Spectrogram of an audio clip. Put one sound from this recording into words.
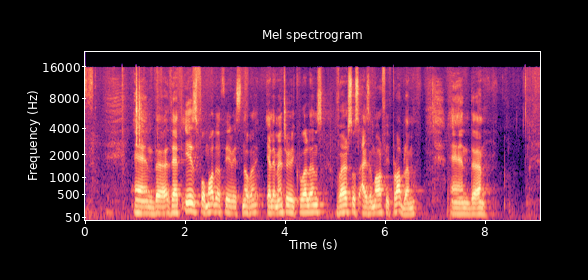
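A man speaks calmly, heard through a microphone in a large hall.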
